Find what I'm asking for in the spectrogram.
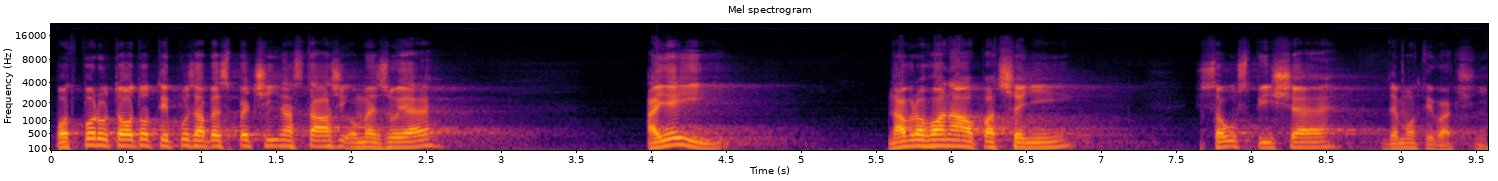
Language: Czech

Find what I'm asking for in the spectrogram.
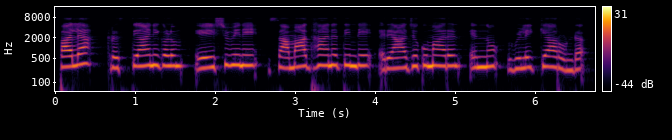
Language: Malayalam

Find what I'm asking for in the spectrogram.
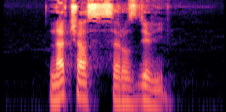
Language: Czech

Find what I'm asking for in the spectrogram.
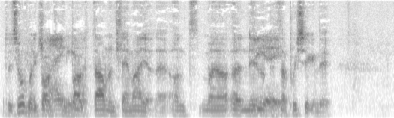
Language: Welsh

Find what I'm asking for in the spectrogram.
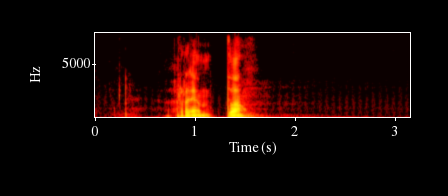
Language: Swedish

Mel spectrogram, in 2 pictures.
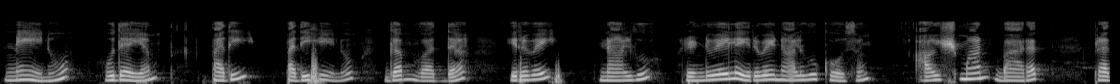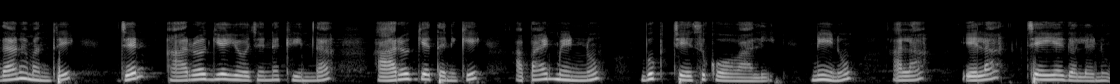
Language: Telugu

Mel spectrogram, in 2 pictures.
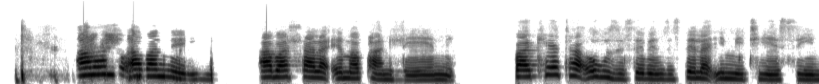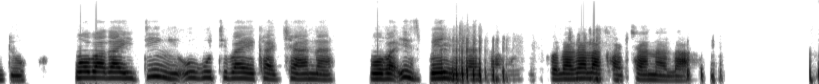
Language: North Ndebele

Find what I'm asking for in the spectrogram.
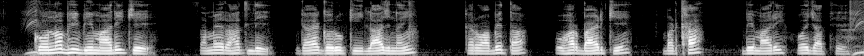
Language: Chhattisgarhi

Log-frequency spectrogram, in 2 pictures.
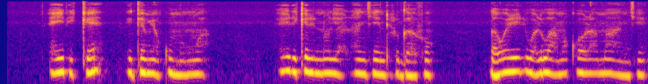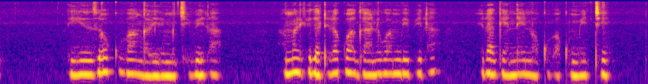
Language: Soga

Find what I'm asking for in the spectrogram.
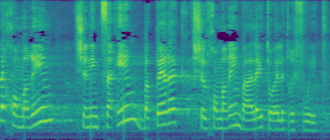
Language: Hebrew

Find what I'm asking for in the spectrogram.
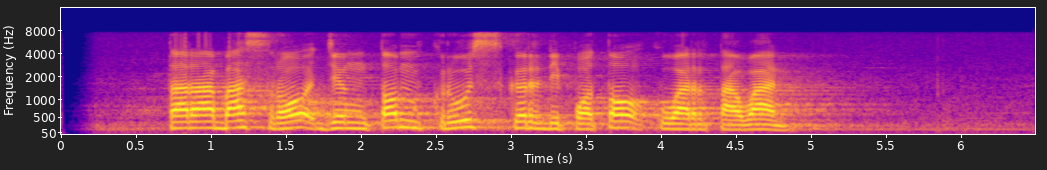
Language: Sundanese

